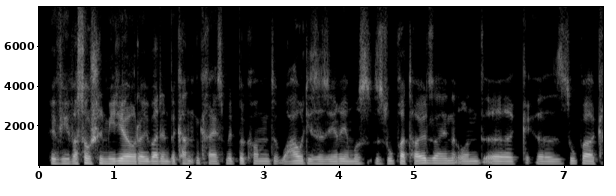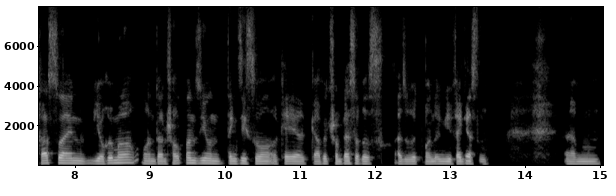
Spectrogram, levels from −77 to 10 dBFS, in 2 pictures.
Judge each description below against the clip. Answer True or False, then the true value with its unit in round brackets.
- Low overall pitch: True (110 Hz)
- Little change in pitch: True (1.6 semitones)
